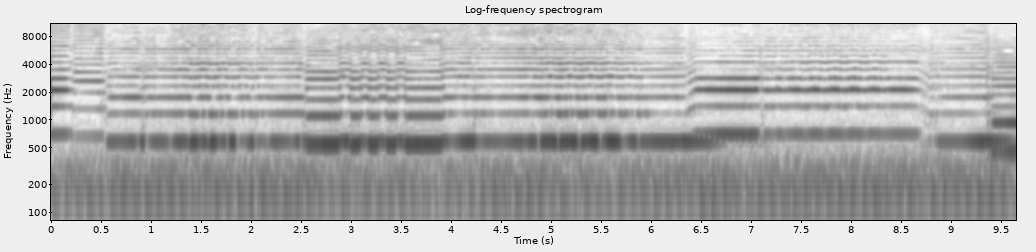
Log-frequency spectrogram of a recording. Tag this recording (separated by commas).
Violin, Musical instrument, Music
